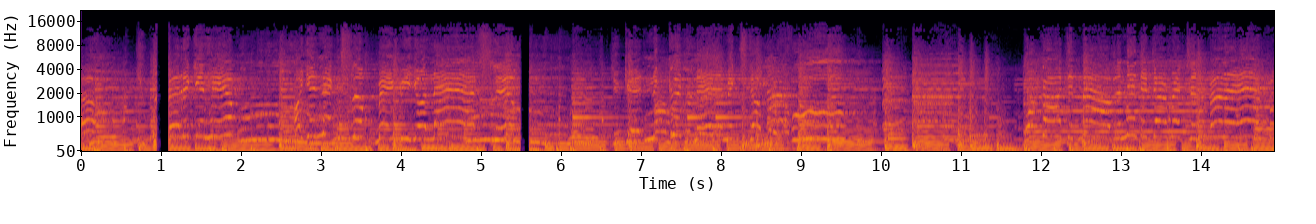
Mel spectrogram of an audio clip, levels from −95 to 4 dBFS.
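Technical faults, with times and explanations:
0.94 s and 5.48 s: gap at a join of encoded pieces. Sound stops for about 160 ms, then 120 ms, and resumes where it stopped. Untrimmed encoder delay and end padding left silence at each splice.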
